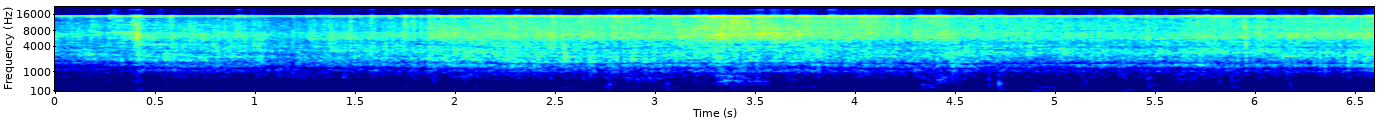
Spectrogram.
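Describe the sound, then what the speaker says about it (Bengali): Soaked basmati rice hits a hot pan and fries with a steady, moderate sizzle, with faint stirring scrapes and no talking. "সেই ভিজিয়ে রাখা চালটা জল ছড়িয়ে রাখা আছে, সেটা আমি এবার এর মধ্যে দিয়ে দিলাম।"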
